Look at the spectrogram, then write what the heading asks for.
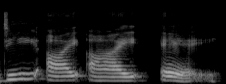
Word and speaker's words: Diia: are on this call in English it's spelled di a and then of course in Ukrainian it's you know Dia but I think it's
